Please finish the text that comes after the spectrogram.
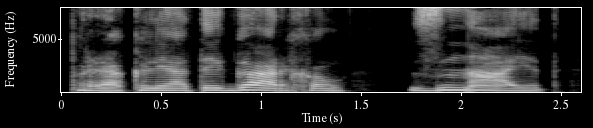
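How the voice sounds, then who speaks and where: A woman's voice: on the high side, takes it slowly, dry recording, clean studio sound. A woman voicing a wheezing little demon Narzul. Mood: furious. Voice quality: hissing, wheezing. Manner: pleading, panicked outbursts. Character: small grey male demon, cowering and hissing. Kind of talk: audiobook character voice.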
